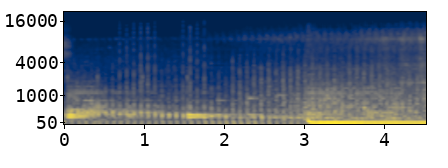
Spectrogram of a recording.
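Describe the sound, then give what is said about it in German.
A helicopter, its rotor producing a rapid, rhythmic thudding chop that gives way to a loud, steady roar as the engine surges near the end. It is flying off toward a hospital after hoisting an emergency doctor and an injured person on a rope from a mountain ridge, as rain begins. No voices. “Oben am Grat lässt sich Notarzt Werner mitsamt Jule über ein Seil zum Helikopter hochziehen und fliegt los in Richtung Krankenhaus.”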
